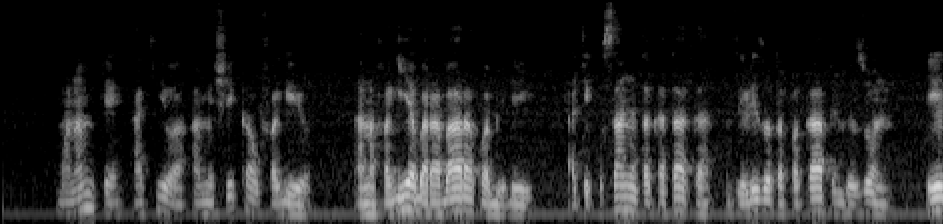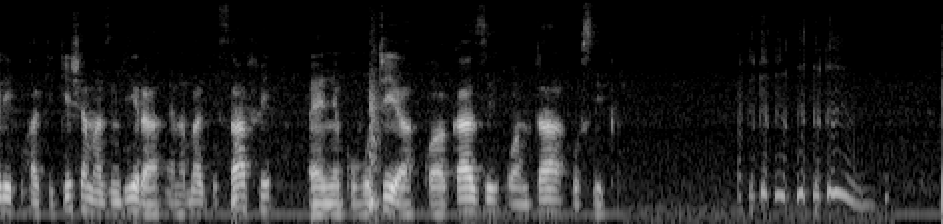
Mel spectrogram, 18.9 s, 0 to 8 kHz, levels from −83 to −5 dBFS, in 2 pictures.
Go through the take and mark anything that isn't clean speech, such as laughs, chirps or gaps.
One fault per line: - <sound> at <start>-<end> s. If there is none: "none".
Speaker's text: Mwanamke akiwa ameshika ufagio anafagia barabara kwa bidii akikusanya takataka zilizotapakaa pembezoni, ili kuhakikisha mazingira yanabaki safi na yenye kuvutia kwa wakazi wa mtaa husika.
- throat clearing at 16.8-18.3 s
